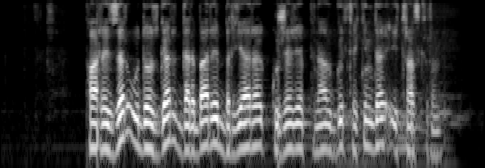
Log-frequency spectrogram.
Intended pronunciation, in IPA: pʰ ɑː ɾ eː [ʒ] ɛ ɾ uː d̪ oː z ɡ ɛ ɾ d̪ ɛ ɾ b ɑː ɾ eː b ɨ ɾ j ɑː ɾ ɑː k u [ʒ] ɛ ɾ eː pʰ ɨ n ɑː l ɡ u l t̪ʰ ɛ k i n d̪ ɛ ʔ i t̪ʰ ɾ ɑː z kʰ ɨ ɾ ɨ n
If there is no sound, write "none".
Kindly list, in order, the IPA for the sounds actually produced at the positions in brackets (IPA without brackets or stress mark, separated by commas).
z, ʒ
